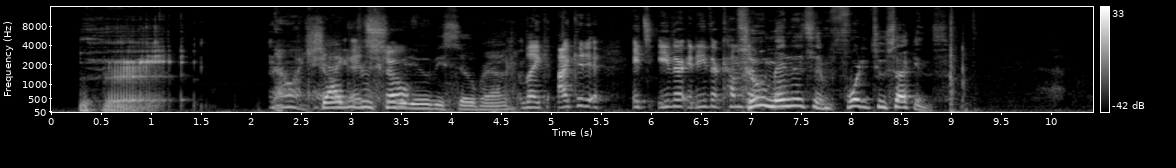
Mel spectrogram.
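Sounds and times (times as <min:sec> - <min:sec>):
loud drawn-out burp: 0:00.2 - 0:01.6
speech: 0:02.7 - 0:09.0.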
